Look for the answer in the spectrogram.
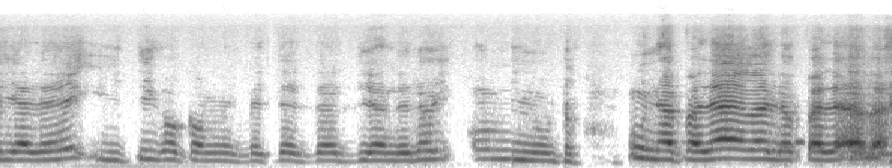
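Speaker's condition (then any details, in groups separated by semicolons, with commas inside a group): Cerebral palsy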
